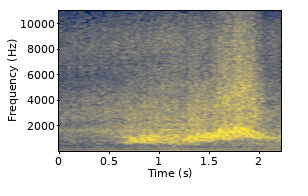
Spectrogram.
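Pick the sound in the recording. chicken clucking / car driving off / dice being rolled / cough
car driving off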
